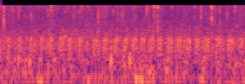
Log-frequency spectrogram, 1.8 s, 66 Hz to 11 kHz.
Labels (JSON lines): {"label": "biophony, rattle", "recorder": "SoundTrap 500"}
